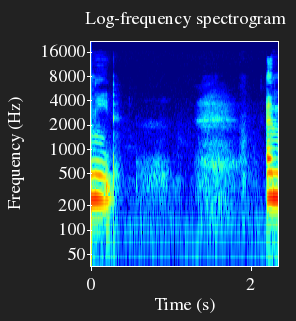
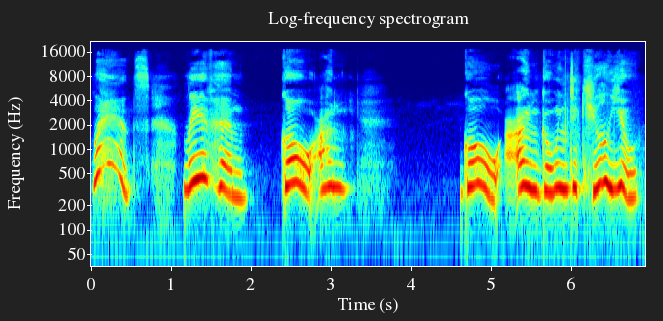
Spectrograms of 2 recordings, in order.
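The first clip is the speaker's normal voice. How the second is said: loud, high shouted orders and threats; desperate shouting; 5 semitones higher, 9 dB louder, slower than usual. Acted. Fleeing as Lance is taken, loud desperate shouts. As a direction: yell over the chaos. Lance left behind, fury.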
